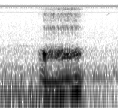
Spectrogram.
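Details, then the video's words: Flyer, a pet dog, snoring while asleep: a single half-second, low droning snore with layered tonal bands, rising briefly and fading out against quiet indoor background. "Flyer snoring"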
